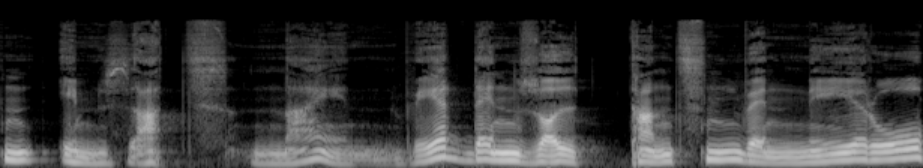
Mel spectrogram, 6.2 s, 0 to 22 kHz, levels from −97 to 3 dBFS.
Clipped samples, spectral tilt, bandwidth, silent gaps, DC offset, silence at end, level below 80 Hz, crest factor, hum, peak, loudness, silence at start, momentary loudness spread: under 0.1%; -7 dB/octave; 14 kHz; none; under 0.1%; 0 s; -54 dBFS; 16 dB; none; -12 dBFS; -27 LUFS; 0.05 s; 17 LU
